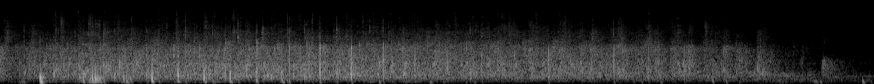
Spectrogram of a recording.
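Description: Audience applauding: a full round of clapping that starts suddenly and tapers off near the end.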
